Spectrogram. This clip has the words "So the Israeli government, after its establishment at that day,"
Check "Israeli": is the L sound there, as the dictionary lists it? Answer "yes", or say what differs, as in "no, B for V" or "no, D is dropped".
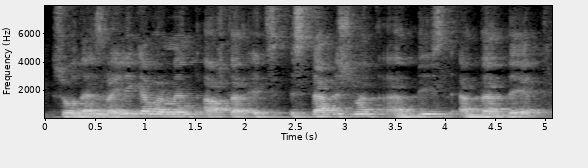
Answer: yes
